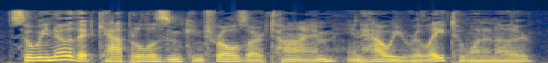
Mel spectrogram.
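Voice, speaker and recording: A man's voice: lowish voice, very animated, quick pace, darkish tone, no room sound. A man reading scripted narration as a podcast host.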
